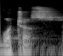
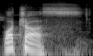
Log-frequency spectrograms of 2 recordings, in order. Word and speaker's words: watchOS: Korrektur, die richtige Aussprache ist WatchOS. – WatchOS.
